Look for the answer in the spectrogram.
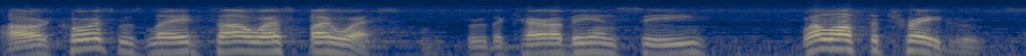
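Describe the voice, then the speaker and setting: A man's voice: on the high side, animated, moderate pace, soft background music, natural voice. Man acting an eager young adventurer, tinny old radio. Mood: dramatic. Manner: earnest, theatrical. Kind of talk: old-time radio drama acting and narration.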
